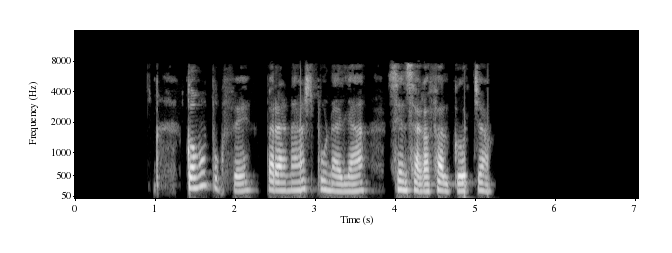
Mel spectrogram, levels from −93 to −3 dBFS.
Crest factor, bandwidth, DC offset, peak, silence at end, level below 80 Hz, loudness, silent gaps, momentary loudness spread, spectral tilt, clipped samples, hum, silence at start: 20 dB; 8 kHz; under 0.1%; -2 dBFS; 1.85 s; -58 dBFS; -20 LUFS; 2.31-2.39 s; 16 LU; -5.5 dB/octave; under 0.1%; none; 1 s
